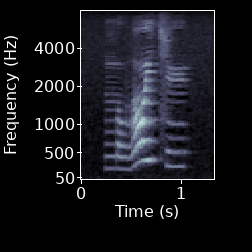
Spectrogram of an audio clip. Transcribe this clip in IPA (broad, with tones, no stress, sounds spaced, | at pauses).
ŋ o˨ w l ɔː˥ j t͡s yː˥ k̚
